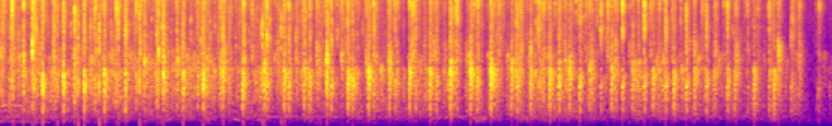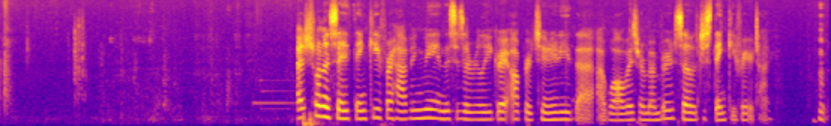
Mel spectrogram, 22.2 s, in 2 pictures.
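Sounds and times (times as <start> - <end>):
crowd applauding: 0.0 - 11.3
speech: 15.2 - 22.1.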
